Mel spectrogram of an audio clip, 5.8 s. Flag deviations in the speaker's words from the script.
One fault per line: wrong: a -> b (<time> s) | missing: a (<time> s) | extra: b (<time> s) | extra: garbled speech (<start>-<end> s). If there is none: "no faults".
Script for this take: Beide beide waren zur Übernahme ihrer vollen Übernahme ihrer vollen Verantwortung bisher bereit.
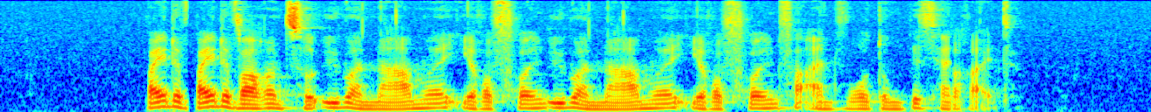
no faults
